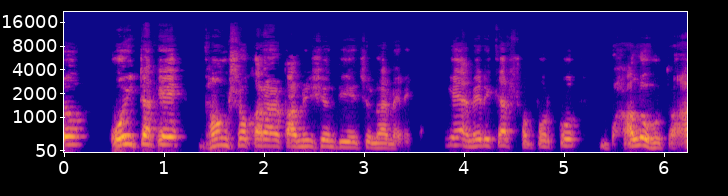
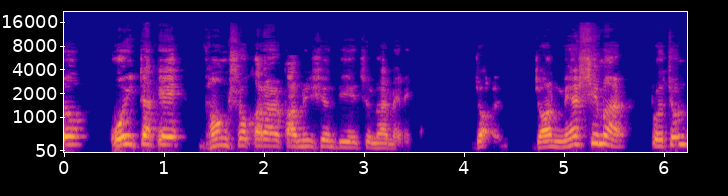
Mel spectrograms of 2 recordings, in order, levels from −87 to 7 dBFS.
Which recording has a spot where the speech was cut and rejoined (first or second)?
first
